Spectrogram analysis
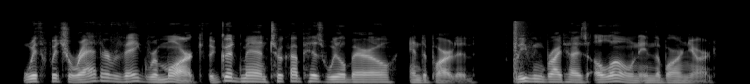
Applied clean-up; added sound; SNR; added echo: neural mask model RNNoise.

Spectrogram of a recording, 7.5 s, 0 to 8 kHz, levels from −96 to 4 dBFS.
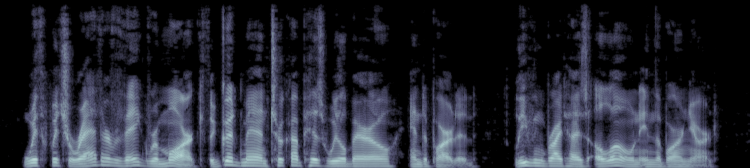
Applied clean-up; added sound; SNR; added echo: none; none; none; none.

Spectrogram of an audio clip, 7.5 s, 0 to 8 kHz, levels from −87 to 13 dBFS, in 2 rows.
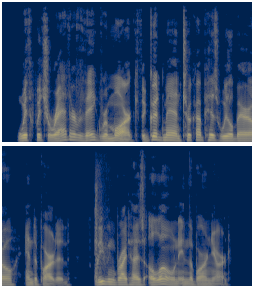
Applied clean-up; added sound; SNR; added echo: neural mask model Resemble Enhance denoiser.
